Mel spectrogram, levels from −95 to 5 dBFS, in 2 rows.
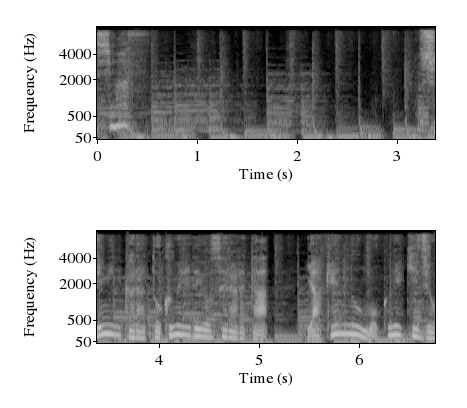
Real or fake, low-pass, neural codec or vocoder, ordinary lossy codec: real; 7.2 kHz; none; AAC, 32 kbps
